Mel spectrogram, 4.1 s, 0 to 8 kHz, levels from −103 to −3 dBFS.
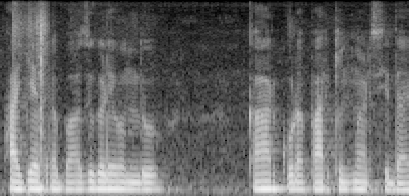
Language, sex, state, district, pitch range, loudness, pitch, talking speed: Kannada, male, Karnataka, Bidar, 110-115 Hz, -16 LUFS, 110 Hz, 115 wpm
